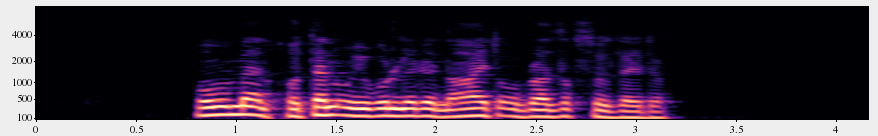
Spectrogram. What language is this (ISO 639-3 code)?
uig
